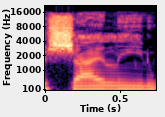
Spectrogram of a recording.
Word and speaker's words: Shailene: Shanae Woodley. Or Shailene Woodley as Mary Jane Watson.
